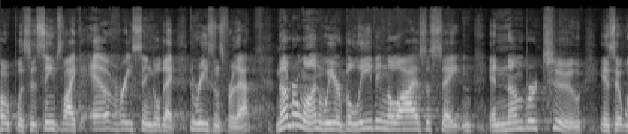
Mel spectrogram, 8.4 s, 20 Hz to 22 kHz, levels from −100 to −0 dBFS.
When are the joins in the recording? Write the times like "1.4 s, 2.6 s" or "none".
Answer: 2.5 s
